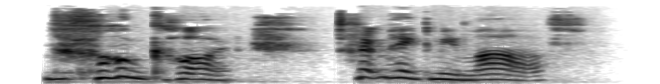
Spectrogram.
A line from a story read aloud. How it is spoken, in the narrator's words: Rodney said, laughing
